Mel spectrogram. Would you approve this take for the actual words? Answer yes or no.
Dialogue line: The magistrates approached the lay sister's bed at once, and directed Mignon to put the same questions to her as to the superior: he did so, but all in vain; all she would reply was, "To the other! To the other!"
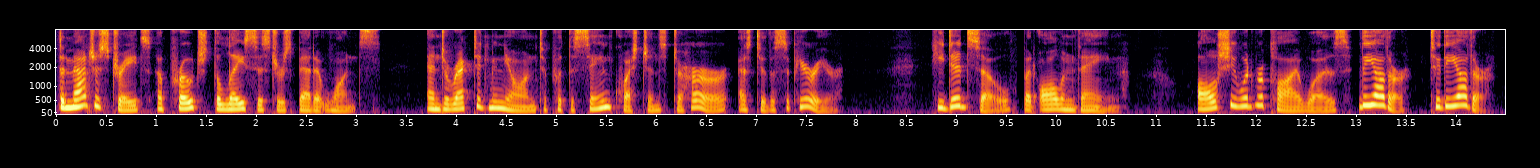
no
